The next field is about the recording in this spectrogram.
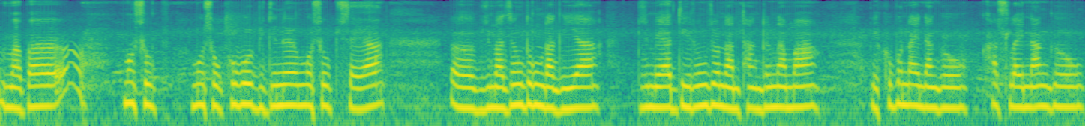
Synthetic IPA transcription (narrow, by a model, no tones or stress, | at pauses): maba | musɔ | musɔwkʰɯbɔbidɯnɯmɯsɔpʰi̥saja | zimazɯŋdɔŋnaɡɯja | zimajadiɾuŋzɔnantʰaŋdɯŋnama | b̥ekʰubɔnajnaŋɡɯwkʰaslajnaŋɡɯw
